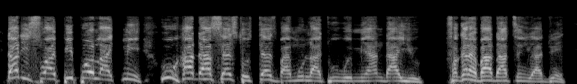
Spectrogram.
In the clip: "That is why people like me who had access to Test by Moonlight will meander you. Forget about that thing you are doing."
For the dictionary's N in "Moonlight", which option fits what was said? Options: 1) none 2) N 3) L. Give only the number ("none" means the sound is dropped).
2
